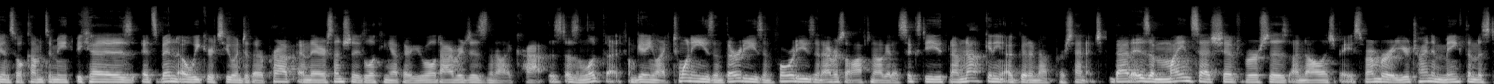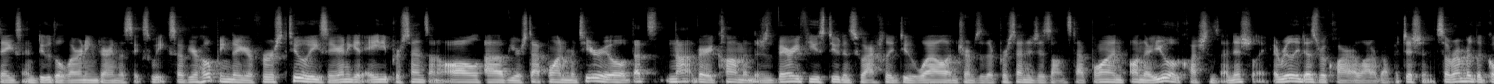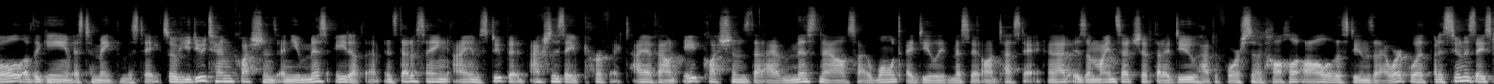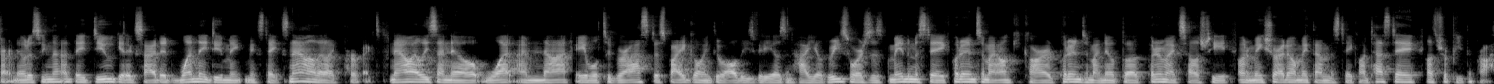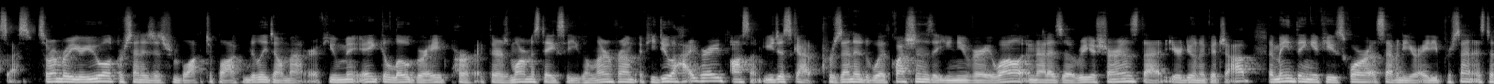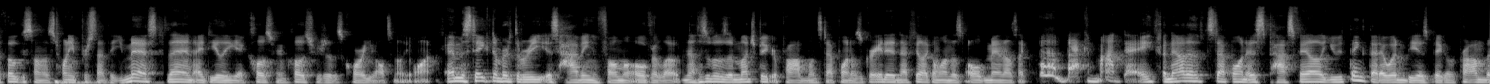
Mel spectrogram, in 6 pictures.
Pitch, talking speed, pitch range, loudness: 110 Hz, 290 wpm, 100-120 Hz, -18 LUFS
